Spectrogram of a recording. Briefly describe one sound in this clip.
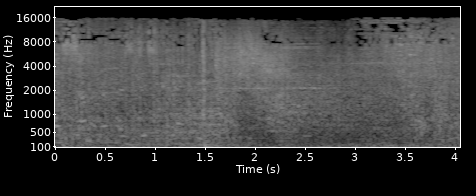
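A large structure explodes with a deep rumbling blast.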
